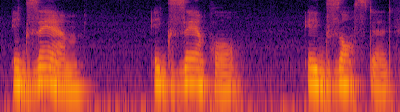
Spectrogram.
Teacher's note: sometimes we have words spelled with x and there is a g z sound in here for the x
